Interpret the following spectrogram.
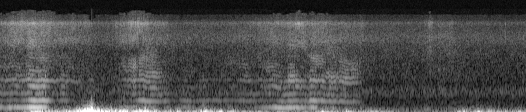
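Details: Bees by the thousand clustered in a huge clump on a branch, their even humming drone clear for over three seconds before dropping away, with gusty low rumbles of wind underneath.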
